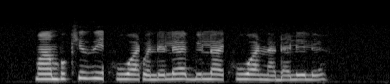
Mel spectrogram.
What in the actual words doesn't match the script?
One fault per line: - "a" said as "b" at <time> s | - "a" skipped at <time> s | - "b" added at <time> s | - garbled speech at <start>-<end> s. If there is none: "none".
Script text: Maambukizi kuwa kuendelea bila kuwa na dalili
none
